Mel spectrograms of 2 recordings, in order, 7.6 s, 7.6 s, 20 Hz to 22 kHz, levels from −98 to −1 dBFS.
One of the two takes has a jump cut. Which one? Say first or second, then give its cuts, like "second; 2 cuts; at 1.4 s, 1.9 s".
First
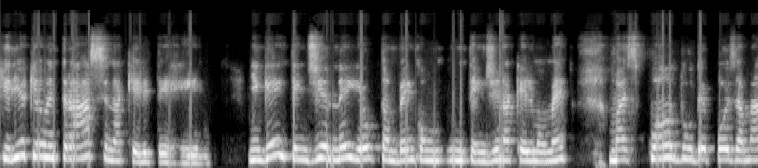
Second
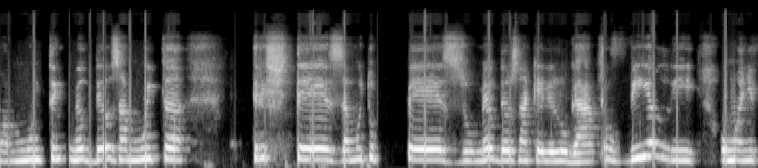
second; 1 cut; at 6.2 s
